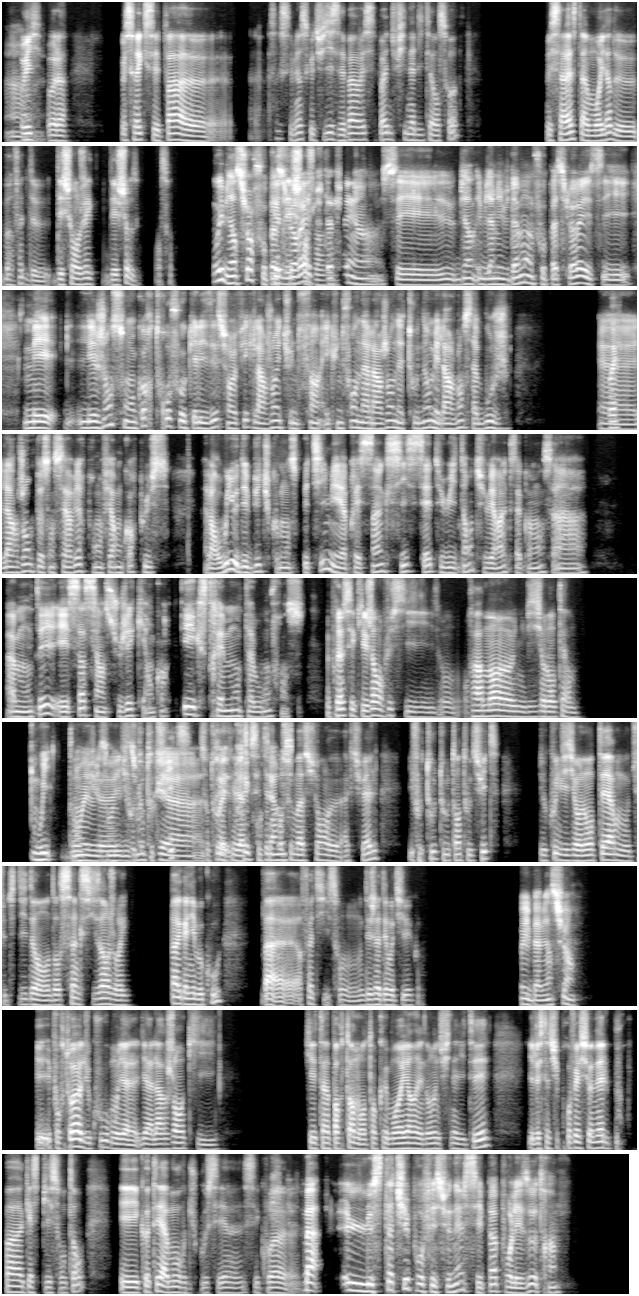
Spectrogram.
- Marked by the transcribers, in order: tapping
- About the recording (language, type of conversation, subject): French, podcast, C’est quoi, pour toi, une vie réussie ?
